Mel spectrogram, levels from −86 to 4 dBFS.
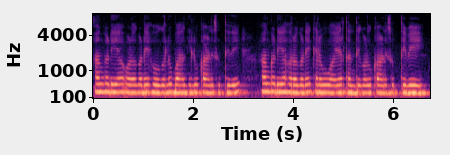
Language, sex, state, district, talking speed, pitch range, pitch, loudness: Kannada, female, Karnataka, Bidar, 100 wpm, 215-225 Hz, 220 Hz, -14 LUFS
